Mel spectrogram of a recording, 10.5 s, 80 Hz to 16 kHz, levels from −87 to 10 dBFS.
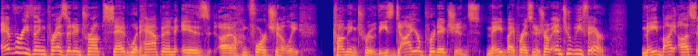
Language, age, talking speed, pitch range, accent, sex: English, 30-49, 145 wpm, 155-200 Hz, American, male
